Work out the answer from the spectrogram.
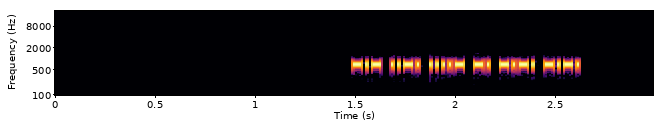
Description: Morse code, heard as a keyed tone, about 74 wpm, 700 Hz. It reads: KF4NCC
